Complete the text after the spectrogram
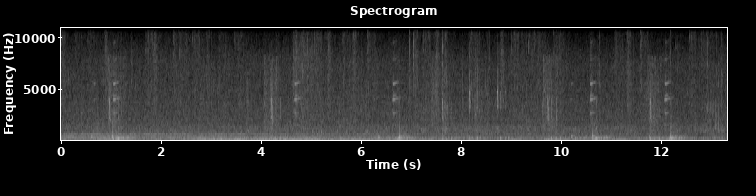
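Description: Sharp chopping knocks come again and again.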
